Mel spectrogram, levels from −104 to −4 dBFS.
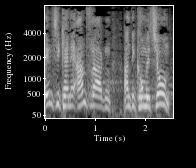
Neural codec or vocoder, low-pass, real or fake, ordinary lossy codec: none; none; real; none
